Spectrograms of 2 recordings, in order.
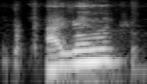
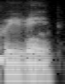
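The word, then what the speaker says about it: Caoimhín: player of the match, Ivan Kelleher, right? That's how you say it, pronounce it. Make sure I pronounce it right. No, Ivan Quivine. Quivine. No, Quivine. Quivine. Yeah. Quivine. As in Queen.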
